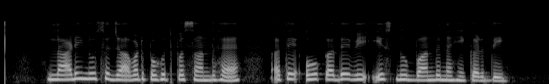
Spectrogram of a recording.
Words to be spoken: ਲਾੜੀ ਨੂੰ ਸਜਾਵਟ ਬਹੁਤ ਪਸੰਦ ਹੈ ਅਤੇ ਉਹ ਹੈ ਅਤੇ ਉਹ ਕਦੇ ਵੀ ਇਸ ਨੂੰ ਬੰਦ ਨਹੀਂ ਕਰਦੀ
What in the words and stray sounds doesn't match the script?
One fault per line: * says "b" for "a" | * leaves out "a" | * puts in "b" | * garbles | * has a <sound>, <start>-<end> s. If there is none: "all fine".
* leaves out "ਹੈ ਅਤੇ ਉਹ"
